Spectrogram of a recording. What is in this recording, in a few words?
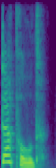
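"dappled", British English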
